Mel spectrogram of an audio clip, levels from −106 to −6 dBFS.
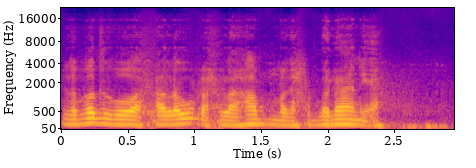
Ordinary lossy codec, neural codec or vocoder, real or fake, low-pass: none; codec, 44.1 kHz, 1.7 kbps, Pupu-Codec; fake; none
